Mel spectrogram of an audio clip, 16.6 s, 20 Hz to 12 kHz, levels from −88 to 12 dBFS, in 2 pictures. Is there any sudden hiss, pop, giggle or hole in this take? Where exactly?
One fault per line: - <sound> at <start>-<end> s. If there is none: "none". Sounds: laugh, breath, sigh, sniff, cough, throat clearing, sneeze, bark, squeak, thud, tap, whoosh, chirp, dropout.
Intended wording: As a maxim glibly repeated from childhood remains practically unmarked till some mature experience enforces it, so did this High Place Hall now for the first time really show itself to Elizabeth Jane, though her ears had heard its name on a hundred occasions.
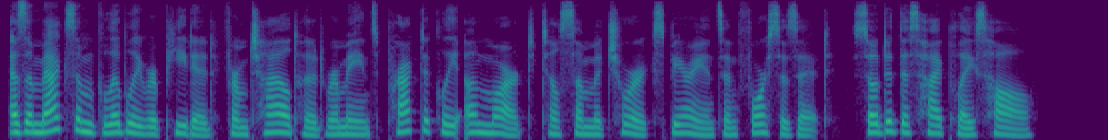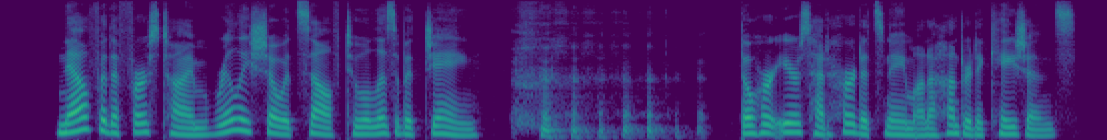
- laugh at 12.1-13.7 s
